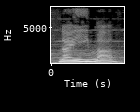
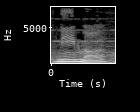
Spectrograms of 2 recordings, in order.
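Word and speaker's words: Nyima: Similar to that, I have the Tibetan name Naima or Nima, spelled N-Y-I-M-A. Whichever pronunciation, this is a beautiful choice.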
